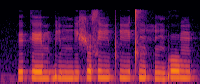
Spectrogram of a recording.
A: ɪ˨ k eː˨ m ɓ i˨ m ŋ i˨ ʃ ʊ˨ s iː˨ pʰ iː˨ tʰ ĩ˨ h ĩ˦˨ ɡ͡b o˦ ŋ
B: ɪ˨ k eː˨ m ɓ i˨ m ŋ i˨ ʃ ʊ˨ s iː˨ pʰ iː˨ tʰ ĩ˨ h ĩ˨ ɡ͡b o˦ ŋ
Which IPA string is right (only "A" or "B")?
B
